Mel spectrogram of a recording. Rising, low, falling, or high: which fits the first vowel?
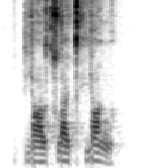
rising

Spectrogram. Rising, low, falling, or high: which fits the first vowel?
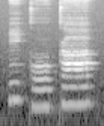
high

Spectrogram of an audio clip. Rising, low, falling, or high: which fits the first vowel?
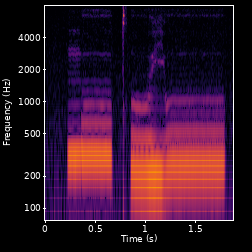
high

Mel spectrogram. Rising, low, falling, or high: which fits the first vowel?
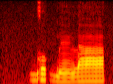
high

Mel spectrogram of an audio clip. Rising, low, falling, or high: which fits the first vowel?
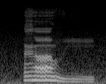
high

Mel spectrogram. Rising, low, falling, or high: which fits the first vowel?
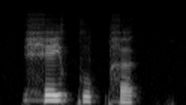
high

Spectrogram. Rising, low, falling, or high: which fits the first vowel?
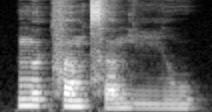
high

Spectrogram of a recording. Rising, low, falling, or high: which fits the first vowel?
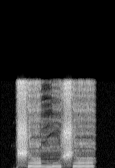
low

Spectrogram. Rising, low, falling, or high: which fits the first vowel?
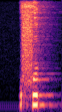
rising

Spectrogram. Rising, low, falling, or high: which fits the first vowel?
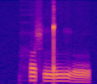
high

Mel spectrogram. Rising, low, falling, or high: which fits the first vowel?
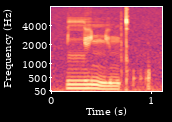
high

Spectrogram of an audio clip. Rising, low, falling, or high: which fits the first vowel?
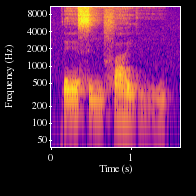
low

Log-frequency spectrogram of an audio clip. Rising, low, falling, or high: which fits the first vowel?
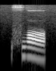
falling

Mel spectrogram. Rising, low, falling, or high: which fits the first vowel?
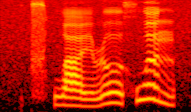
low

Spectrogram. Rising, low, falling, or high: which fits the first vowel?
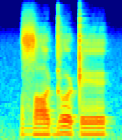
low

